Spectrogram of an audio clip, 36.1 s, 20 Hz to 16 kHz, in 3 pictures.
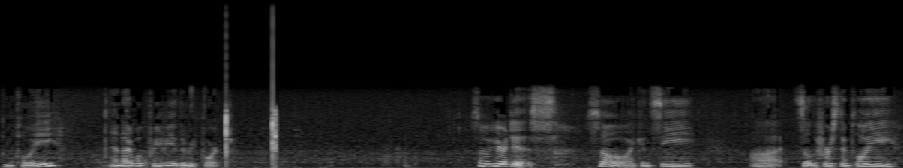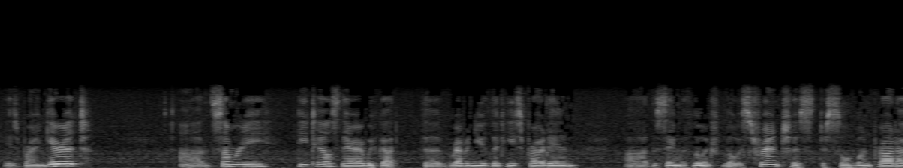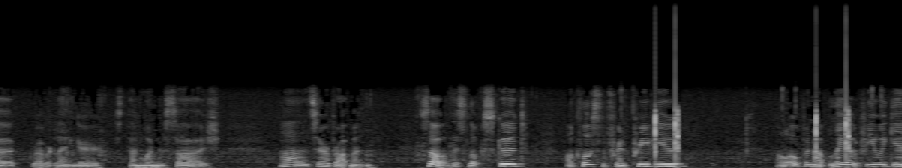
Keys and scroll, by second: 0.0-0.7 typing.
